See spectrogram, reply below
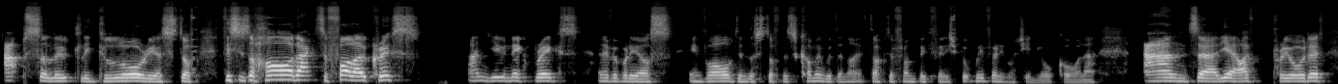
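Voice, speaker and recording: A podcast host, a man with a voice on the high side, talks at a normal speed. He chats enthusiastically and signs off with effusive, theatrical turns of phrase.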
